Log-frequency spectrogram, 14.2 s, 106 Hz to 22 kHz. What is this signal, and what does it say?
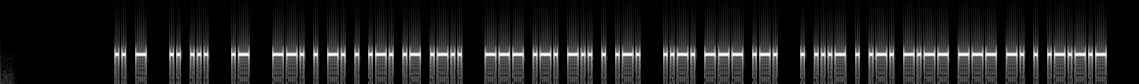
Morse code, heard as a keyed tone, about 28 wpm, 700 Hz. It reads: IT IS A GENERAL ORDER FOR EVERYONE.
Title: Sentences from Top 1000 Words - Review Part 3 - 28wpm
